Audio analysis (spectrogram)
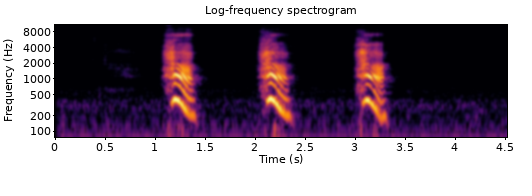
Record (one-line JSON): {"exhalation_length": "4.5 s", "exhalation_amplitude": 6551, "exhalation_signal_mean_std_ratio": 0.36, "survey_phase": "beta (2021-08-13 to 2022-03-07)", "age": "45-64", "gender": "Female", "wearing_mask": "No", "symptom_none": true, "smoker_status": "Never smoked", "respiratory_condition_asthma": false, "respiratory_condition_other": false, "recruitment_source": "REACT", "submission_delay": "3 days", "covid_test_result": "Negative", "covid_test_method": "RT-qPCR"}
